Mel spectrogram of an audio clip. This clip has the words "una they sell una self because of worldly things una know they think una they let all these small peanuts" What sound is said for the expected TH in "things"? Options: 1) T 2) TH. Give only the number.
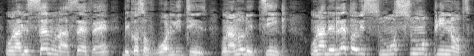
1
